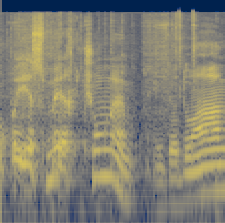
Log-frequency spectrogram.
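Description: A man's voice speaking a short phrase with a creaky, rattling quality, then trailing off in a falling tone about a second in.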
